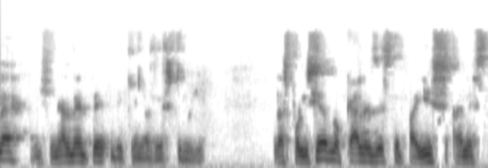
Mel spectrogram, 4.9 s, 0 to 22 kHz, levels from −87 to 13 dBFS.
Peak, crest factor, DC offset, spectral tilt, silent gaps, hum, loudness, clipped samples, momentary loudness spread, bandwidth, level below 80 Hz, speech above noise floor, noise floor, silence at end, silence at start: -8 dBFS; 16 dB; under 0.1%; -5 dB/octave; none; none; -23 LUFS; under 0.1%; 12 LU; 11.5 kHz; -62 dBFS; 42 dB; -64 dBFS; 0 s; 0 s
